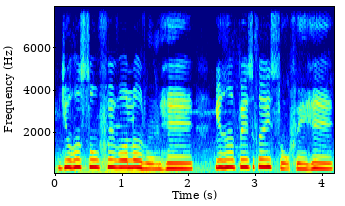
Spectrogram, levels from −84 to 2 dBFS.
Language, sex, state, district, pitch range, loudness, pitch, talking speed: Hindi, female, Himachal Pradesh, Shimla, 270-335 Hz, -10 LUFS, 320 Hz, 145 wpm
